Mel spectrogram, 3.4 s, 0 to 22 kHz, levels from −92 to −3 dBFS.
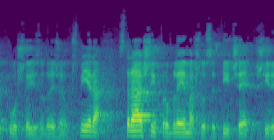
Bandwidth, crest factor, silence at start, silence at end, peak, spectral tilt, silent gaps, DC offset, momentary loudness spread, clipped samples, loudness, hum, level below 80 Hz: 11.5 kHz; 20 dB; 0 s; 0 s; -4 dBFS; -4.5 dB/octave; none; under 0.1%; 13 LU; under 0.1%; -23 LUFS; none; -58 dBFS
